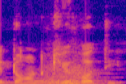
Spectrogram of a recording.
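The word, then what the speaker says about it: Don Quixote: तो देखिए, ये स्पेन की राइटिंग है, तो इसके जो नाम है, इसके जो प्रोनाउंसिएशन है वो थोड़े डिफरेंट होंगे। हम जैसे इंग्लिश में प्रोनाउंस करते हैं वैसे नहीं होंगे।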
